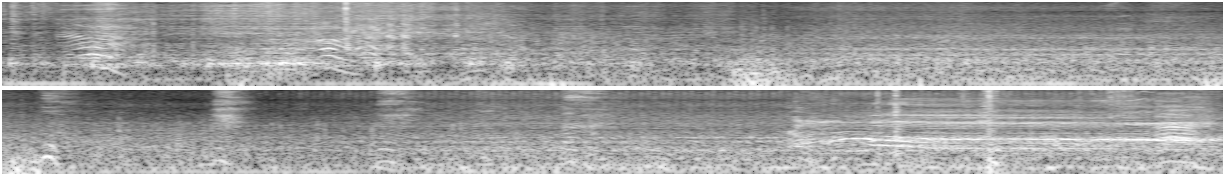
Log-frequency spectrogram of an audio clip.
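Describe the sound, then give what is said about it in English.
A heavy truck engine rumbles low and steady as it drives up, with a brief rise in its whining drone near the end. “No, get the truck over here.”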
